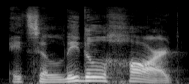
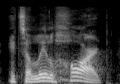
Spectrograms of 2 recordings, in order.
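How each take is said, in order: First: The t in little sounds like a soft d. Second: Little is shortened to a single syllable, lil. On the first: "native speakers say Lidl" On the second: "they don't even say de and they say lil"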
